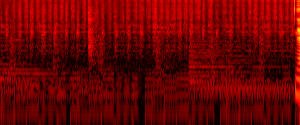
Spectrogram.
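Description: Brush bristles rubbing across card in repeated feathering strokes, dragging colour out along the lines of a drawing. Soft background music sits underneath.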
